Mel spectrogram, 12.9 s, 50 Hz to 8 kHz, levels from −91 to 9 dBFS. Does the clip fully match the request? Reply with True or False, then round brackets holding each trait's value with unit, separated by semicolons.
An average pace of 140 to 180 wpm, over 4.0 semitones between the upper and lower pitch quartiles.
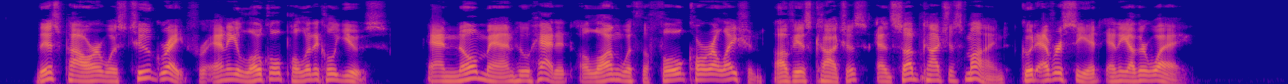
True (160 wpm; 4.5 semitones)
